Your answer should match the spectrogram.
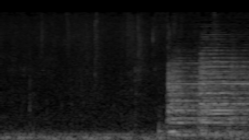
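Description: A grand piano begins playing, a full chord sounding about one and a half seconds in after a stretch of quiet room hum.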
